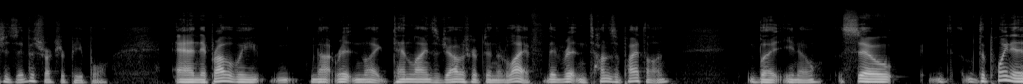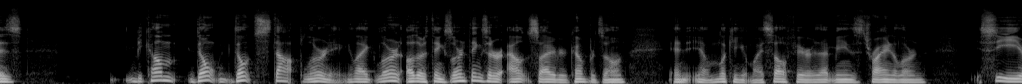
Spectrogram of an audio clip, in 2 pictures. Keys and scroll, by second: 0.8 j, 1.0-2.6 j, 2.6 k, 2.9 k, 6.6-8.8 typing.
